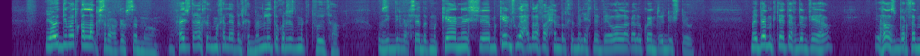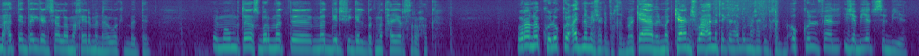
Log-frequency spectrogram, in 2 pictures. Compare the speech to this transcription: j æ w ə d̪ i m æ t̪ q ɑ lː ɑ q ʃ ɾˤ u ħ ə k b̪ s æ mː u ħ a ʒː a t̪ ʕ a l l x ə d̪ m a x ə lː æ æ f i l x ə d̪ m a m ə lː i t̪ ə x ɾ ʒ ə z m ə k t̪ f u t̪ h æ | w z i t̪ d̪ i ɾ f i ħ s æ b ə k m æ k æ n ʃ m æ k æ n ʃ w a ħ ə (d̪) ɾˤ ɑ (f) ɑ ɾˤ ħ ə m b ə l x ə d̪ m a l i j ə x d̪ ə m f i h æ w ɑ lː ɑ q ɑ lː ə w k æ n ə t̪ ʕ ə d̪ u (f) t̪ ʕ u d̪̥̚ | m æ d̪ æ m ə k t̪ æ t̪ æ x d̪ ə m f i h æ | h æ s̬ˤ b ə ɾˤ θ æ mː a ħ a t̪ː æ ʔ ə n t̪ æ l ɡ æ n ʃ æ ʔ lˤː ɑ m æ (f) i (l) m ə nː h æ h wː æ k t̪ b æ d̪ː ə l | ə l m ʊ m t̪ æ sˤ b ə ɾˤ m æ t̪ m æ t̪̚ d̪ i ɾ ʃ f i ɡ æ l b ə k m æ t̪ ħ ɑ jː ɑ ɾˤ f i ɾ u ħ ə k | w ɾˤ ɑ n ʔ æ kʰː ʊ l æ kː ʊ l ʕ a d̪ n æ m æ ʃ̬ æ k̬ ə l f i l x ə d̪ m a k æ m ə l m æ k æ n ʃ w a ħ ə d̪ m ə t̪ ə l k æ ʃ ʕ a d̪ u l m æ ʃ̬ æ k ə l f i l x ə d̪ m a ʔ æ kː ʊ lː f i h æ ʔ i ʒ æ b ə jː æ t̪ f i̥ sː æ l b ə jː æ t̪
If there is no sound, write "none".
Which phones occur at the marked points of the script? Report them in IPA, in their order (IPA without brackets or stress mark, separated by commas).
d̪, f, ʃ, x, ɾ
